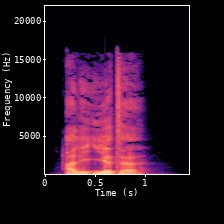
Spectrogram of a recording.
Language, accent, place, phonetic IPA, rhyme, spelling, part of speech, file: German, Germany, Berlin, [aliˈʔiːɐ̯tə], -iːɐ̯tə, Alliierte, noun, De-Alliierte.ogg
- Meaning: 1. inflection of Alliierter: strong nominative/accusative plural 2. inflection of Alliierter: weak nominative singular 3. female ally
